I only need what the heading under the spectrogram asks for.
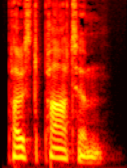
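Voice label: "postpartum", British English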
